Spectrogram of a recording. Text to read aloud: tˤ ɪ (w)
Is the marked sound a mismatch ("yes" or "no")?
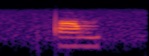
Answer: yes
